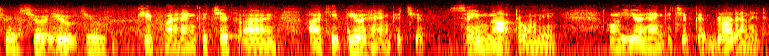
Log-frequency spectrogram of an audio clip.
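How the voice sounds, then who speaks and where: A man in a 1950 film noir playing a sly, oily blackmailing businessman, halting and repeating himself with mock friendliness. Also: sits low, close to an everyday voice. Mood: sly, insinuating. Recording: noisy old film soundtrack.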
